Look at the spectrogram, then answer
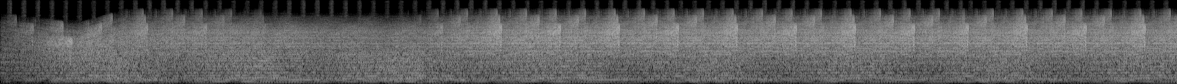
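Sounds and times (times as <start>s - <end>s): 
twisted insect special effect: 0.0s - 11.7s.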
